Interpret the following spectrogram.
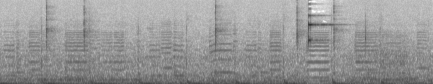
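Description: A handheld USB barcode scanner gives one short, high-pitched chirp about three seconds in, the sign of a successful scan, over background music.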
